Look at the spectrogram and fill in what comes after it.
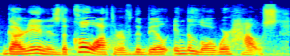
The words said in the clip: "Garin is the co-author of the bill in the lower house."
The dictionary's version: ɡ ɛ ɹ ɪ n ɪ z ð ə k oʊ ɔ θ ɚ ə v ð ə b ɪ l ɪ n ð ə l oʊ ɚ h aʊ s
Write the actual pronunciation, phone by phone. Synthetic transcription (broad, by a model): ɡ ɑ ɹ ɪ n ɪ z ð ə k oʊ ɔ θ ɚ ə v ð ə b ɪ l ɪ n ð ə l oʊ ɚ h aʊ s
